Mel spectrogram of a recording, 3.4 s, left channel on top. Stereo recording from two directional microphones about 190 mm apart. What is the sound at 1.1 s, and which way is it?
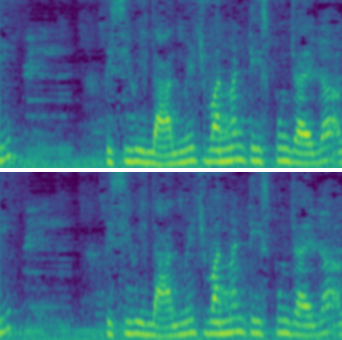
A woman's voice, 15° left (ahead or behind).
